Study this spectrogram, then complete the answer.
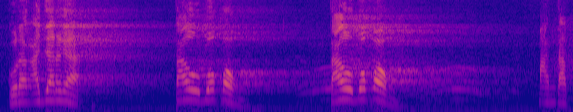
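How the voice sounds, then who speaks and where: Joking preacher. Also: male voice, high voice, bright, forceful tone. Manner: joking, asks the crowd questions. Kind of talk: lively sermon. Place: mosque hall. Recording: echoey hall reverb.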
